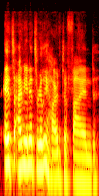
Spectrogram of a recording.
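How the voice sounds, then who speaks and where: A man speaking as a game developer guest in a casual conversation, candid and animated, and quick to laugh. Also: a little high.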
